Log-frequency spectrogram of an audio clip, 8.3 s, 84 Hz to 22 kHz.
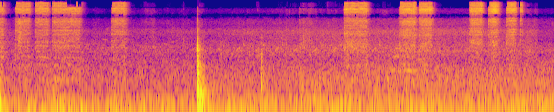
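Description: Silicone lubricant is sprayed onto parts during engine work on a 2003 Toyota Highlander 2.4L, heard as several short, quiet hissing bursts with a sharp click partway through.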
